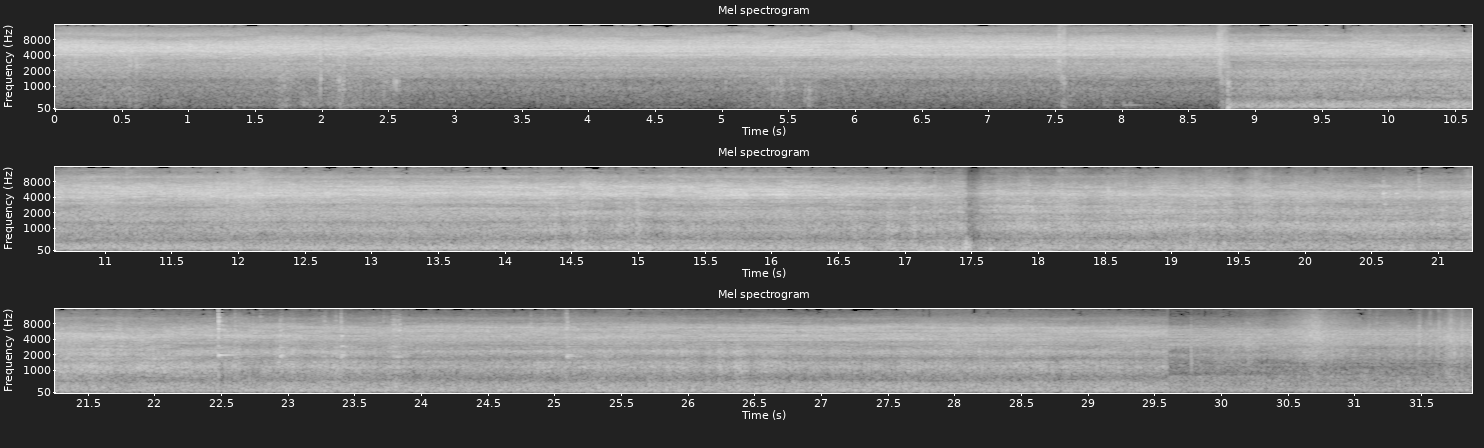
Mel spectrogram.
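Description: Backpacking canister stove on a gas canister: gas hissing from the open burner, then about nine seconds in the flame catches and a steady, lower rushing burner noise joins the hiss.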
